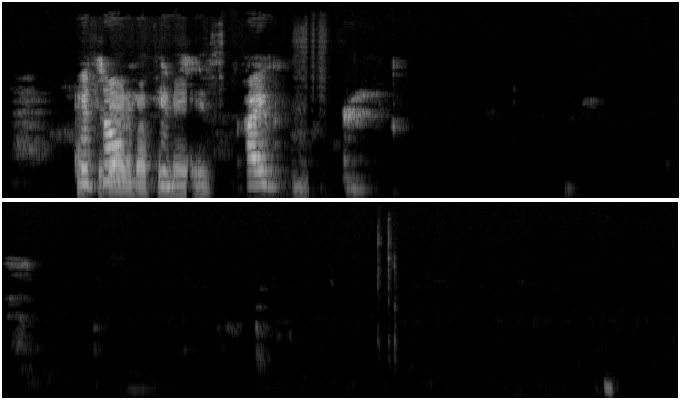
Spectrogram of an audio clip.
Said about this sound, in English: is that your dog I hear?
